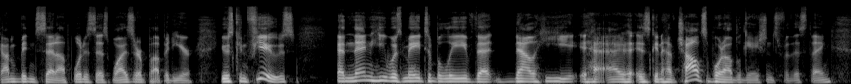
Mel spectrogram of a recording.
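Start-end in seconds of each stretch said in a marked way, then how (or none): none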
